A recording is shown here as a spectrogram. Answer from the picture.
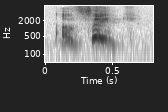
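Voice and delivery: high, loud panicked cry of fear; frightened cry. Retold or imitated. Frightened man in the pool.

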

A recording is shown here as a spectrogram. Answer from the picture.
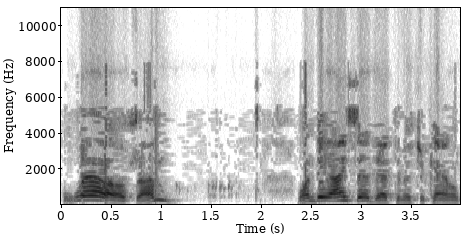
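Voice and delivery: big, high "well" to a youngster; hearty musician. Acted. Musician confides in the little boy, hearty and loud.

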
